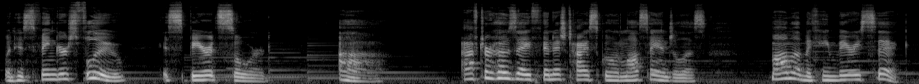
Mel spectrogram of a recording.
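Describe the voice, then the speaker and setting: A woman reads a children's story aloud like a classroom teacher. Her voice sits at a medium pitch, with expressive emphasis and careful phrasing. Soft plucked guitar plays behind her. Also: unhurried. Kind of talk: expressive read-aloud of a children's picture book. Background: plucked guitar music.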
